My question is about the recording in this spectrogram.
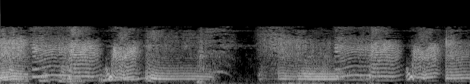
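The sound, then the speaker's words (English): A string of buzzy, raspy fart noises pitched into a bouncy holiday jingle bell melody, note after note in quick rhythm with a brief pause midway, loud with no talking. “And now, here in honor of the season, is a farting jingle bell.”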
